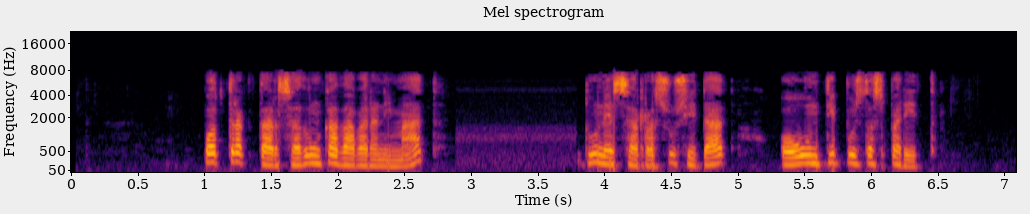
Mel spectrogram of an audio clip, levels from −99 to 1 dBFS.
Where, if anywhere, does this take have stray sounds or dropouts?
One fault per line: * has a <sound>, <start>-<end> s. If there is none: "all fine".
all fine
